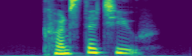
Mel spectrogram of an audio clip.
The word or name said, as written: konstativ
